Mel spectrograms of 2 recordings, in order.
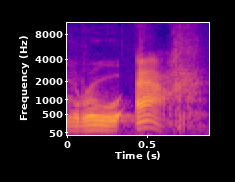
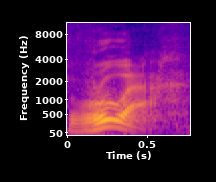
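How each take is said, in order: First: The stress falls on the final part, ach. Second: The stress falls on the first part, ru. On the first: The speaker calls it wrong. "You don't say ruach" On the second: The speaker calls it right. "You put the accent on the ru and the ach, you back off of the emphasis"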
